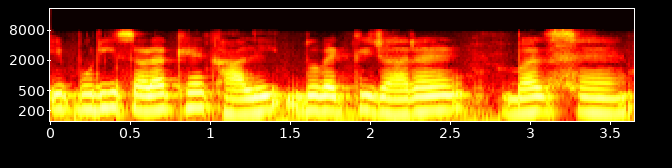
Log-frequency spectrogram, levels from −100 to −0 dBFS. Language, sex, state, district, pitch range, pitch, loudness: Hindi, female, Uttar Pradesh, Muzaffarnagar, 185-210 Hz, 195 Hz, -15 LUFS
